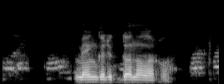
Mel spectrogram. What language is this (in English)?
Tatar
